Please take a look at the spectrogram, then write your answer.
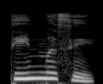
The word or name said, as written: ತೀನ್ಮಸೆ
